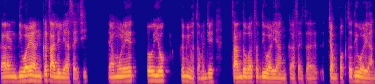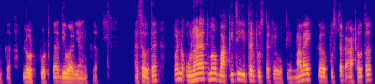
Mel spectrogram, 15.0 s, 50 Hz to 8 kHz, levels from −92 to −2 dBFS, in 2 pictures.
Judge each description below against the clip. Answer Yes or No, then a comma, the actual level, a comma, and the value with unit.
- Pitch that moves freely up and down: No, average, 3.9 semitones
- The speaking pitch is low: Yes, low, 115 Hz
